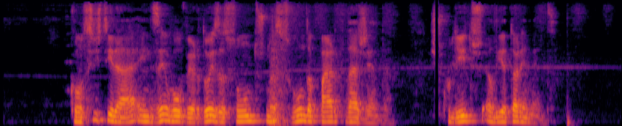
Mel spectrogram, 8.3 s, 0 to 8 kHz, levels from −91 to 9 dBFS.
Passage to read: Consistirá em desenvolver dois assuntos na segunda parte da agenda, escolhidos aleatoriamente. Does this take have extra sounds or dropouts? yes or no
yes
